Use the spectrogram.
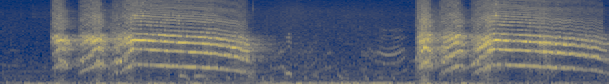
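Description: A rooster crows loudly and close by, twice: two long, rising-then-falling cock-a-doodle-doo calls separated by a short pause.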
